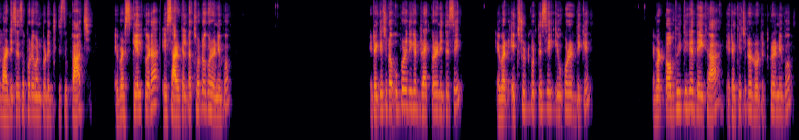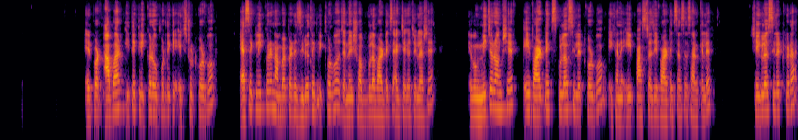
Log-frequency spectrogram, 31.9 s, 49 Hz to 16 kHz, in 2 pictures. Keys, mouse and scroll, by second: 0.4 5, 0.9 Return, 2.0-2.7 scroll down 8, 2.7-3.2 scroll up 1, 3.3 s, 5.7-6.6 scroll up 5, 5.9 s, 6.2 click, 6.6-7.7 shift+middle drag, 7.7 shift+click, 9.4 shift+click, 10.0 e, 10.4 z, 13.3 KP_7, 14.4 shift+middle click, 14.7 scroll up 2, 15.4 r, 16.9-18.3 shift+middle drag, 18.3 e, 18.9 z, 20.7 s, 22.1 KP_0, 22.4 Return, 24.1-27.3 middle drag, 27.3 shift+click, 27.6 shift+click, 28.1 shift+middle click, 29.0 shift+click, 29.4 shift+click, 29.7-30.9 shift+middle drag, 30.9 shift+click, 31.2 shift+middle click, 31.9 e.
